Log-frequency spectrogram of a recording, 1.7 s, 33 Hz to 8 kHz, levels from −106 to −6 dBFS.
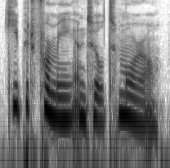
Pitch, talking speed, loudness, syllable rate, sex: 175 Hz, 245 wpm, -17 LUFS, 5.9 syllables/s, female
